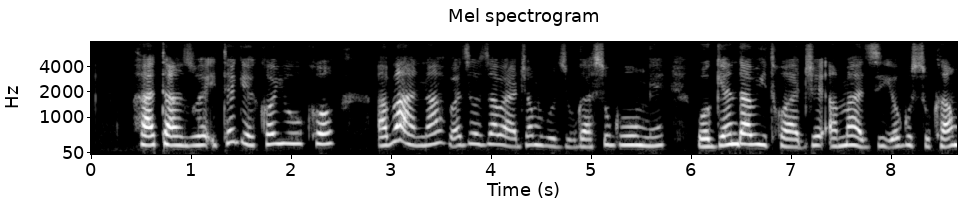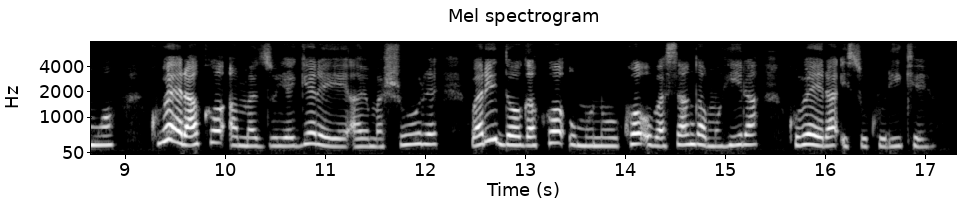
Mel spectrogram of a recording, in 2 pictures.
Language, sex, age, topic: Rundi, female, 25-35, education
